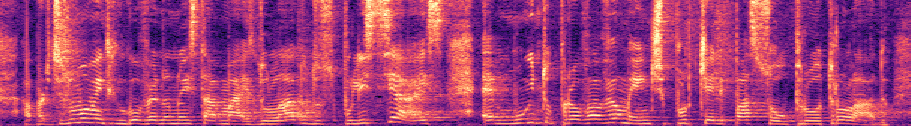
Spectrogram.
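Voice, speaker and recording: A woman talks at a very fast pace with hardly any pauses and very even loudness. Her medium pitch shows ordinary variation, and there is noticeable background noise. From Rio de Janeiro state, Niterói. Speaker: police chief and union president. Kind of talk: casual chat.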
